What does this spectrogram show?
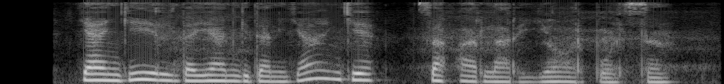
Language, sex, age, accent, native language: Uzbek, female, 19-29, Samarqand, Uzbek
